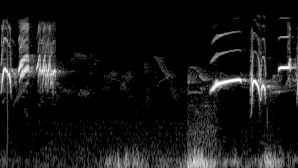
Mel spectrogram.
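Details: Oriental magpie-robin, young, singing eagerly near an approaching wild bird. A burst of ringing trilled notes, then low rustling, then a long clear rising whistle and further sharp phrases.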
